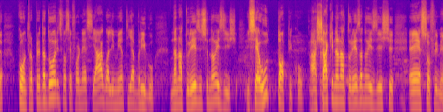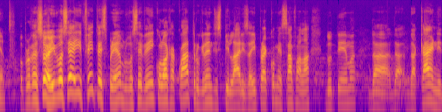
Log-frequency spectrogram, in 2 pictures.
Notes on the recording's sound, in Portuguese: Nesta prosa, gravada durante o Meeting Adir.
